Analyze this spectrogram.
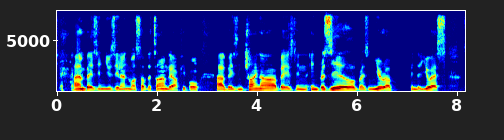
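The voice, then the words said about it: French accent. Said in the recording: “you sound French ... sounds very French.”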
